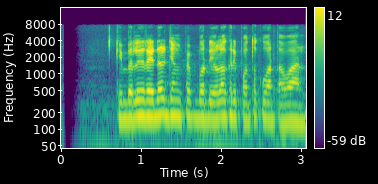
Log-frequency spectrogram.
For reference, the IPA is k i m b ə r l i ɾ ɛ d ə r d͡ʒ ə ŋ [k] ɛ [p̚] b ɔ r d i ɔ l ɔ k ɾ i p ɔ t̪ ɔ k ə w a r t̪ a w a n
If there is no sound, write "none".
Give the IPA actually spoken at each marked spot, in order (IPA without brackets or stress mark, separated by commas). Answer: p, p̚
